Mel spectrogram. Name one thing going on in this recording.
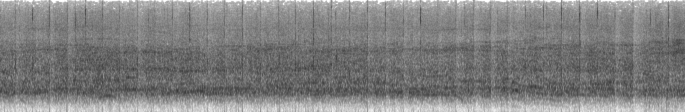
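Live music plays loudly through a large echoing arena sound system.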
